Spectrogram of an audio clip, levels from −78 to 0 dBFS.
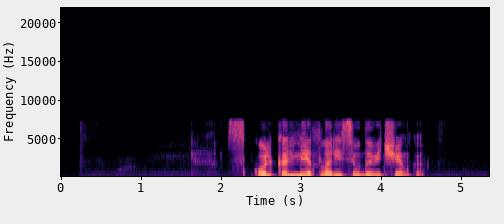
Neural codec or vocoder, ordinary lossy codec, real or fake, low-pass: vocoder, 22.05 kHz, 80 mel bands, HiFi-GAN; none; fake; 7.2 kHz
